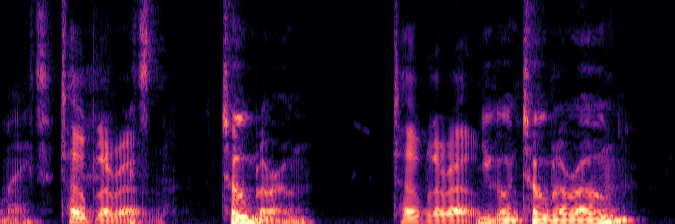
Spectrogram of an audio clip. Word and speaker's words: Toblerone: Emma says I mispronounced Toblerone. She says I put the emphasis in the wrong place. How would you say it again? Toblerone. Yeah, you are. You're putting the emphasis on the wrong syllable, mate.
